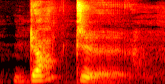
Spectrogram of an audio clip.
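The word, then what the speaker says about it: doctor: Raw sound भी आएगा, क्योंकि अमेरिकन इंग्लिश प्रोनाउंसिएशन में रॉ साउंड साइलेंट नहीं होता है, इसको ओमिट नहीं किया जाता है, उसका भी उच्चारण होगा थोड़ा सप्रेस्ड करके, जैसे कि डॉक्टर, ब्रिटिश में डॉक्टर, अमेरिकन इंग्लिश प्रोनाउंसिएशन हो गया।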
